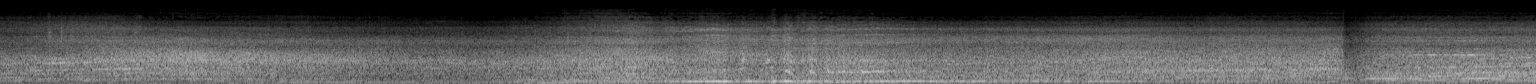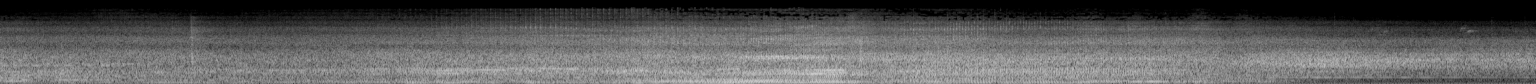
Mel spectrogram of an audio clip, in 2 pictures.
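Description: Articulated trolleybus driving past close by, the whine of its electric traction motor rising and falling as it pulls away, with other road traffic.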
